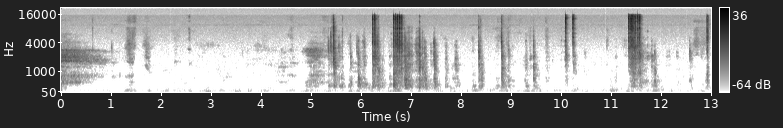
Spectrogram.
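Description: A wrench clicks and ratchets while tightening an upper control arm bolt on a two-wheel-drive Ford F-150, giving quiet irregular ticks with sharper metallic snaps near the end, along with soft breathing.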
